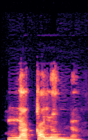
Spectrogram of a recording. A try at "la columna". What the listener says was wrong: Now, be very careful with your pronunciation there. A lot of people pronounce it as though it had a second A, but it's la columna. So it's not calumna, it's columna.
